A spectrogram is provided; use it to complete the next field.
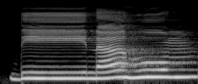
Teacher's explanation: maka cara bacanya Dal ini kita panjangkan dua harakat saja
